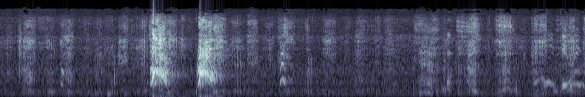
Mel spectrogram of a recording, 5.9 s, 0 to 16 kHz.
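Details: Brogan, a 4-year-old Staffordshire Bull Terrier, playing with his big hard plastic ball: two sharp, loud barks close together near the second mark, then quieter panting and snuffling while a person talks to him about the ball.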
